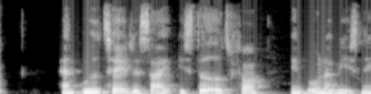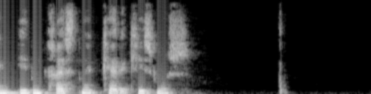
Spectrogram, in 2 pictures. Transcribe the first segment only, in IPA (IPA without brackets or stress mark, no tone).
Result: h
